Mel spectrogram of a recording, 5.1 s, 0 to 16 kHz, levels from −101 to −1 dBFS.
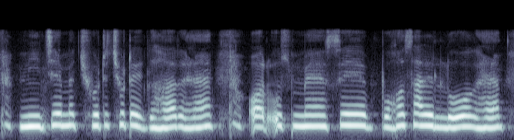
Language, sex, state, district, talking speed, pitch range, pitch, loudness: Hindi, male, Jharkhand, Garhwa, 150 wpm, 245-280 Hz, 265 Hz, -13 LUFS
